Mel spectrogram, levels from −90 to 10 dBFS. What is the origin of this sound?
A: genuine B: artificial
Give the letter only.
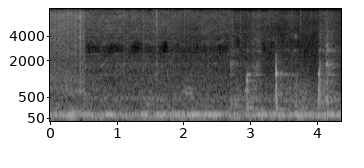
B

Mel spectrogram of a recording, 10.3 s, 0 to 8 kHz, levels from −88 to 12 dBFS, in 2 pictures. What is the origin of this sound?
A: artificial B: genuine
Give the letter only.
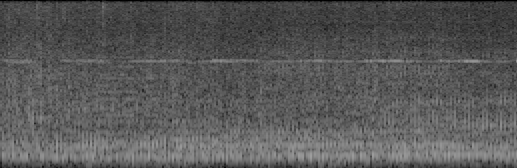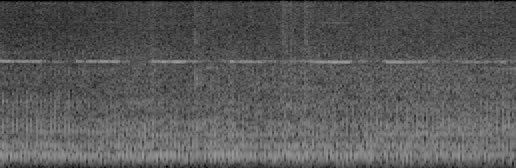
B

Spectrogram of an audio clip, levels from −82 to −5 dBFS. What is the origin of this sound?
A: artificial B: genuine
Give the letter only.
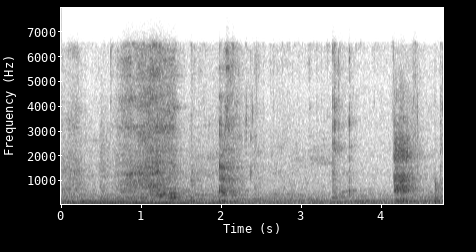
B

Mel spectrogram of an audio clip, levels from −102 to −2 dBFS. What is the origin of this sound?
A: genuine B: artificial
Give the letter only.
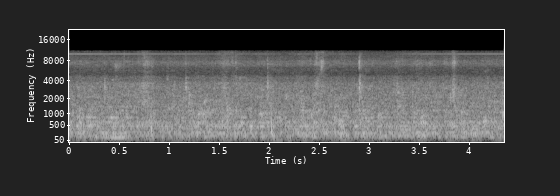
A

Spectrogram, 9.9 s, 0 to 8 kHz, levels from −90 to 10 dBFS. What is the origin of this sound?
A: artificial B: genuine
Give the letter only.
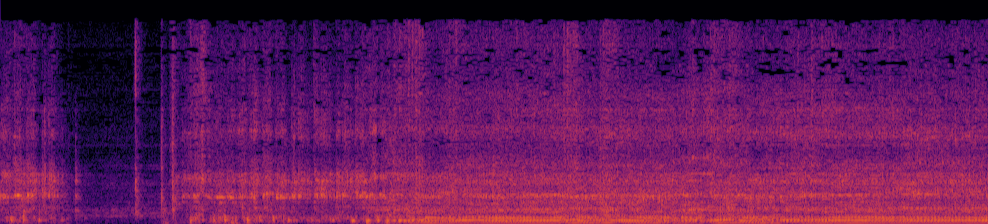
A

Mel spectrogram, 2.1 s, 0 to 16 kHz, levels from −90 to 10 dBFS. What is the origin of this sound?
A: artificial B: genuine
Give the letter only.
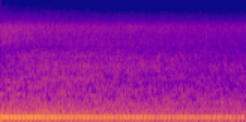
B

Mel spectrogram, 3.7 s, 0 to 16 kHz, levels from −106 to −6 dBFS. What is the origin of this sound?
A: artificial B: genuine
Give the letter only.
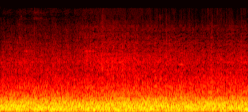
B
